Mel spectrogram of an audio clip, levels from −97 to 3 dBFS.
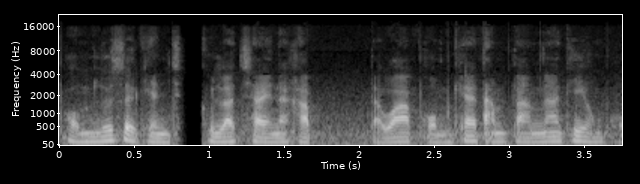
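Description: It's a short speech clip with one problem: a long network dropout from about 0.79 to 0.97 s. Right at 0.79 s the sound smears into a fading buzzy tail as the receiver keeps stretching the last bit it got, then it goes quiet for roughly 0.1 s. When the audio comes back, around 160 ms of speech is simply gone. That pattern points to a likely stall in packet delivery rather than anything at the source.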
